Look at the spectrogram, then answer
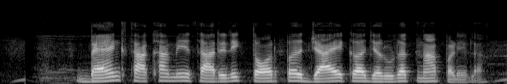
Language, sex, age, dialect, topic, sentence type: Bhojpuri, male, 31-35, Western, banking, statement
